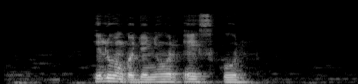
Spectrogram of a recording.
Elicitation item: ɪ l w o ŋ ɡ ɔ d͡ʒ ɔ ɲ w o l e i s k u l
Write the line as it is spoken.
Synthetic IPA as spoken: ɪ l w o ŋ ɡ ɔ d͡ʒ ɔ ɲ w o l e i s k u l

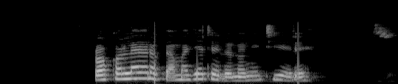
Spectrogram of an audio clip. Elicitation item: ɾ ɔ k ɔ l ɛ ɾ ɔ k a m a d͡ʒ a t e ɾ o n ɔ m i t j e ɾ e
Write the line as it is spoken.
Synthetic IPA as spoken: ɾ ɔ k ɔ l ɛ ɾ ɔ k a m a d͡ʒ a t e l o n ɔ n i t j e ɾ e

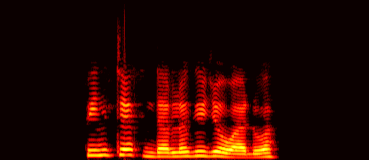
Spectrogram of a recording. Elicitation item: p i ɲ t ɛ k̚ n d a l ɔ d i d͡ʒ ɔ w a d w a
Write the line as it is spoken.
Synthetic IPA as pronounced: p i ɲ t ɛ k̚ n d a l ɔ ɡ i d͡ʒ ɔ w a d w a

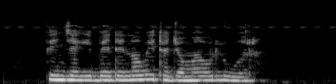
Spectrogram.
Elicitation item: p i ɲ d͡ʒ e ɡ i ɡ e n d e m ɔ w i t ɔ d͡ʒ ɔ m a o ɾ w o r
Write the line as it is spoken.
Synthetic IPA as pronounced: p i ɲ d͡ʒ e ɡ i b e n d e n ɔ w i t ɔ d͡ʒ ɔ m a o l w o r

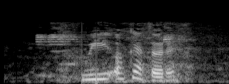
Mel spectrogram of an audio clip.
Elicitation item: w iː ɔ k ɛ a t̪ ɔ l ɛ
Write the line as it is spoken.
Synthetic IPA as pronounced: w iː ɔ k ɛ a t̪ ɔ ɾ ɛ

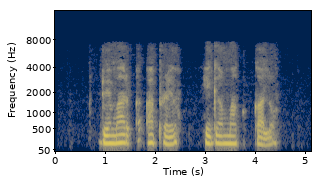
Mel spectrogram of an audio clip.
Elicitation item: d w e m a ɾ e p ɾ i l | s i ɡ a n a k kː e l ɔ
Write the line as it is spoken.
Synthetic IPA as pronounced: d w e m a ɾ a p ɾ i l | h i ɡ a m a k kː a l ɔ

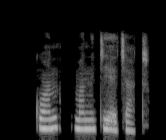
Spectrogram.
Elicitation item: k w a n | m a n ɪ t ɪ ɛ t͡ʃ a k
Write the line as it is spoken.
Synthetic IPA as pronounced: k w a n | m a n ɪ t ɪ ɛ t͡ʃ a t

